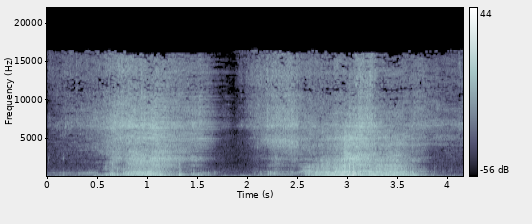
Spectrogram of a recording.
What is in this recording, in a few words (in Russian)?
pri stroitelstve tyanut stalnoj prut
